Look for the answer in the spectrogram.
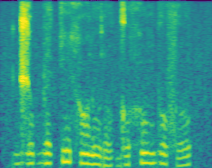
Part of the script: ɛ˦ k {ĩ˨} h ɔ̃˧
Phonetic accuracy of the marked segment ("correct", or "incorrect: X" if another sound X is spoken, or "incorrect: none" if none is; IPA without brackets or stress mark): incorrect: ĩ˦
